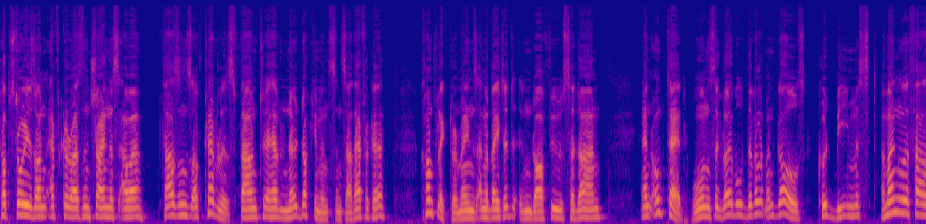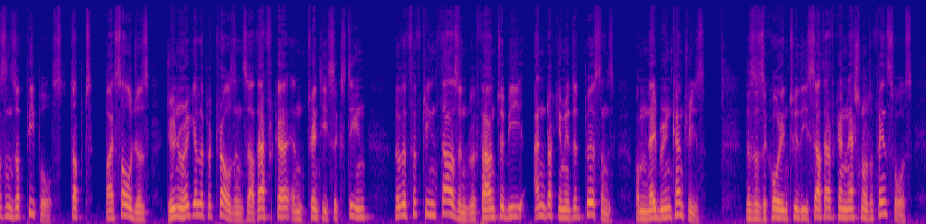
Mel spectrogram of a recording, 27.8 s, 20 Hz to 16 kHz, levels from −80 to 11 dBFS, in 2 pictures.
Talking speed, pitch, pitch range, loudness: 155 wpm, 145 Hz, 130-165 Hz, -24 LUFS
